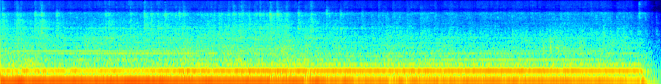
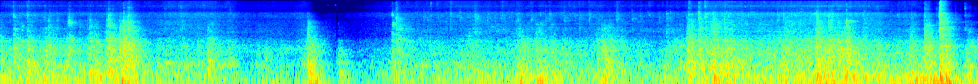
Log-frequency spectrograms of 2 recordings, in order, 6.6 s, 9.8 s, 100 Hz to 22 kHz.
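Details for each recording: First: Garage door with new nylon rollers, freshly greased, run by the original 2005 AC chain-drive opener; strong steady low motor hum with faint chain slapping about four times a second and carriage running on rails; old opener is main noise. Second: Garage door from 2005 after greasing all the moving parts: soft even rumble and light rolling clatter, no screech or grinding; normal quiet operation.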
